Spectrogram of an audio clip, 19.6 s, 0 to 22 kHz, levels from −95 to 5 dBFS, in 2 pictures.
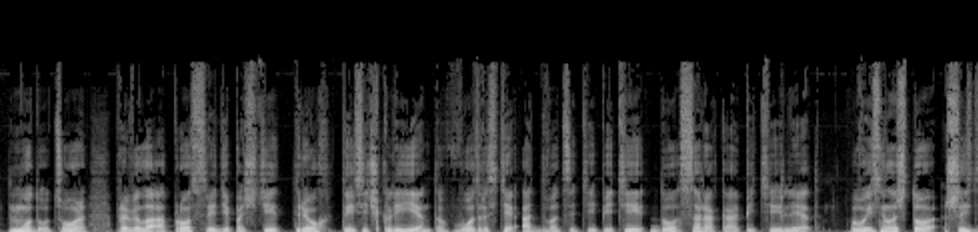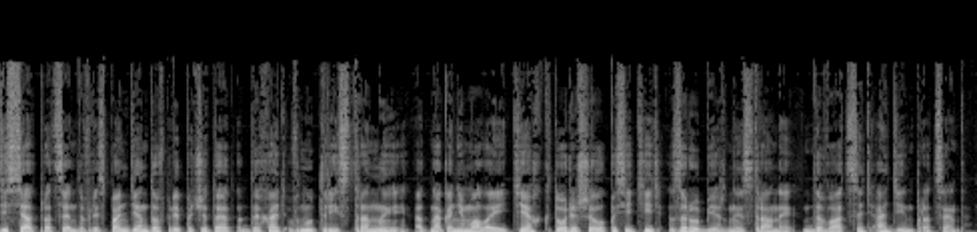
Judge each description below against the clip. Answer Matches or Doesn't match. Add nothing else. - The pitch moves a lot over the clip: Matches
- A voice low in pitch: Matches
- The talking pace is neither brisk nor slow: Doesn't match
